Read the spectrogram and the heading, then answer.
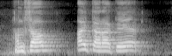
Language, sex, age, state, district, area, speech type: Maithili, male, 60+, Bihar, Samastipur, urban, spontaneous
